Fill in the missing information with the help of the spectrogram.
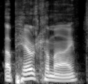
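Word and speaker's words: aperkamai (ἀπέρχομαι): That is the Greek for apokomai. And you can even hear how it's pronounced by clicking this right here. And see, I didn't say it anywhere close. It's aperkamai. So anyway, let's go back.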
